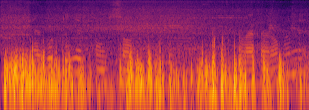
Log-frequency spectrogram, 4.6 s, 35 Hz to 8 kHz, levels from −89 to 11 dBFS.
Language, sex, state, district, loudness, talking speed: Odia, male, Odisha, Khordha, -17 LUFS, 75 wpm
